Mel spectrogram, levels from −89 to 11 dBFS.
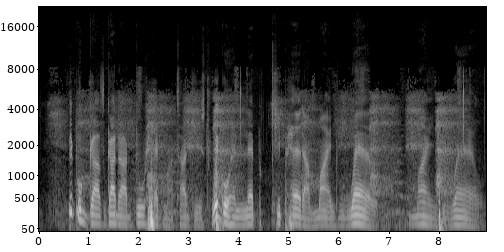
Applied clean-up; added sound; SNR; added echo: none; Breathing; 11 dB; none.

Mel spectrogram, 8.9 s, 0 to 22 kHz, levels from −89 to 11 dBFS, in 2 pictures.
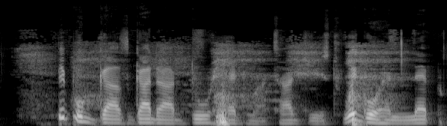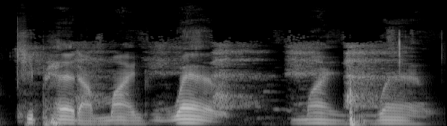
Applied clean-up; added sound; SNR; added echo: classical method log-MMSE.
